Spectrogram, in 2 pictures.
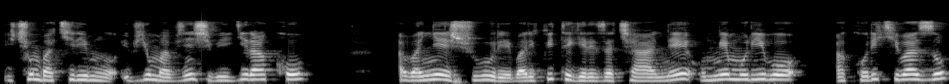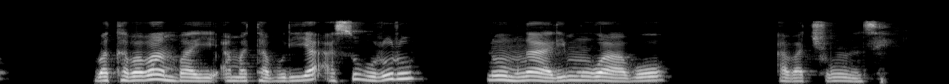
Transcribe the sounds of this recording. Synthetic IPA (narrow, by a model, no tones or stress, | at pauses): it͡ʃuːmbakʰiɾimŋo̞ʔivjuːmavjiːnʃiβiɡiɾakʰo̞ | aβaɲe̞ːʃuːɾe̞βaɾikwiːte̞ɡe̞ɾe̞zat͡ʃaːne̞umŋe̞muɾiβo̞ | akʰo̞ɾikiβazo̞ | βakaβaβaːmbaje̞ʔamataβuɾijaʔasuβuɾuɾu | numŋaːɾimuwaːβo̞ | aβat͡ʃuːnze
